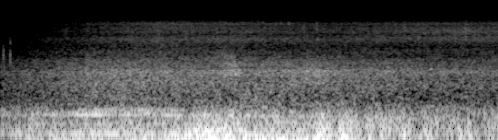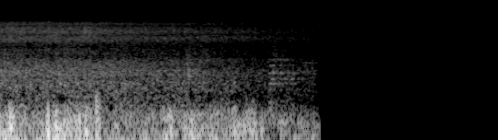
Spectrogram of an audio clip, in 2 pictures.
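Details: Low rumbling vehicle noise with wind buffeting swells and fades over eight seconds, then silence; no animal calls stand out.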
